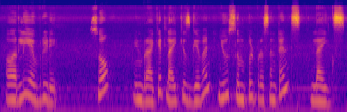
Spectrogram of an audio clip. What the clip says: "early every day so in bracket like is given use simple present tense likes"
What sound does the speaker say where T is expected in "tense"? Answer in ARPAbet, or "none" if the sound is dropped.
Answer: T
